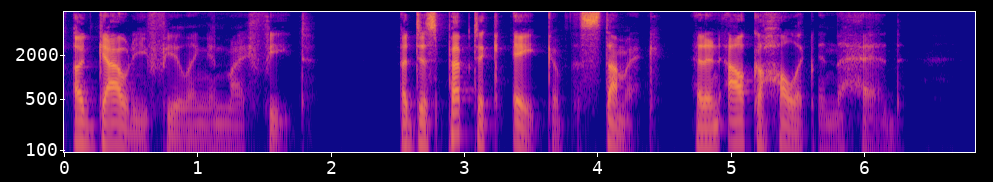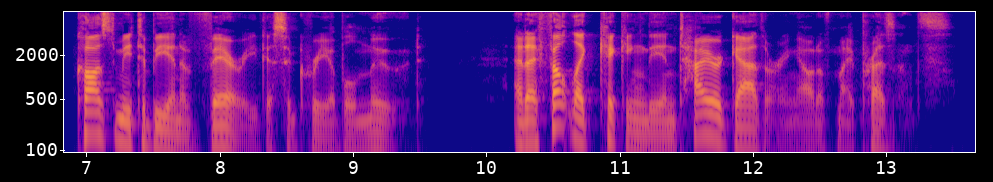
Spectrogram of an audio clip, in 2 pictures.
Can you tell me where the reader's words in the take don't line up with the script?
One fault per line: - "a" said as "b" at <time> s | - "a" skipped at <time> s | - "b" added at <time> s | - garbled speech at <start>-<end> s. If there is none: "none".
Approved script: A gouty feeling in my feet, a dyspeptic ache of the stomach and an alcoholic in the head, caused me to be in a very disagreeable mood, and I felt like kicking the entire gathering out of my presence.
none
